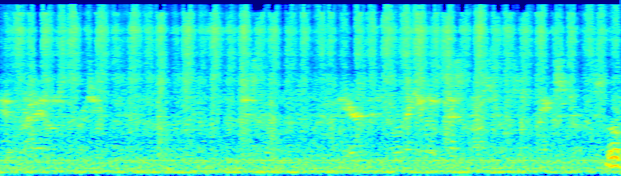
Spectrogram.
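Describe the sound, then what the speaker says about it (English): Two-inch Bob Ross brush rubbed in quick crisscross X strokes over canvas, a steady dry scrubbing texture that runs continuously at low volume, with a brief louder knock near the end. "little crisscross strokes, little X strokes as he likes to call them."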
